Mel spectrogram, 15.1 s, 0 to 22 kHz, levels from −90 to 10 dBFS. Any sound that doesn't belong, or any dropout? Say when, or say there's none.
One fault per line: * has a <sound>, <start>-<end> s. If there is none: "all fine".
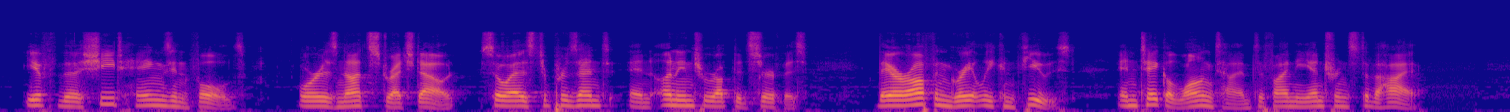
all fine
